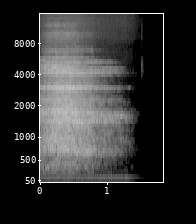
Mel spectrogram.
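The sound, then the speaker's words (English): A long breath exhaled out through the mouth during a guided breathing exercise: one soft, airy rush that swells quickly, holds, then tapers away to silence, with no talk over it. “Inhale through your nose. Exhale out your mouth.”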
